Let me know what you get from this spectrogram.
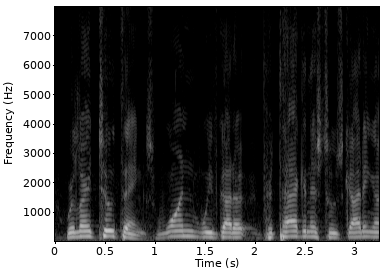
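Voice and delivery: ordinary talk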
